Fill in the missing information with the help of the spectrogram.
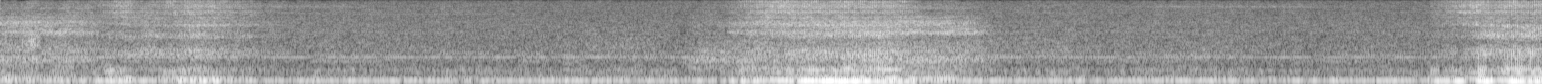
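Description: Low, rough rumbling snores on the in-breath, about two in eight seconds, with steady room noise behind them.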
